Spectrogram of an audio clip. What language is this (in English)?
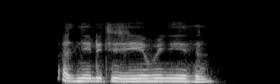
Kabyle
